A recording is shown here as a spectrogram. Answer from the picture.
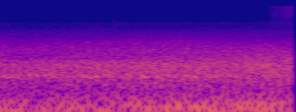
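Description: Steady low rumbling outdoor background noise, even in level, with no distinct clicks or tones.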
